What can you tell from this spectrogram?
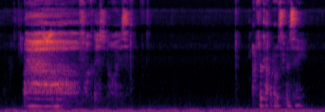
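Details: Sneezing fit with whining from a person whose nose tickled so badly they struggled to sneeze: two loud, abrupt voiced sneezes, one early and one late, with breathy sounds between, followed by nose blowing.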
